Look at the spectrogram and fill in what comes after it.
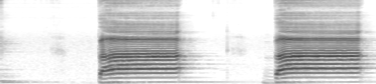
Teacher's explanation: ہونٹوں کو آپس میں ملائیں گے اور جب ہم ان کو کھولیں گے تو وہاں سے ادا ہوگی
